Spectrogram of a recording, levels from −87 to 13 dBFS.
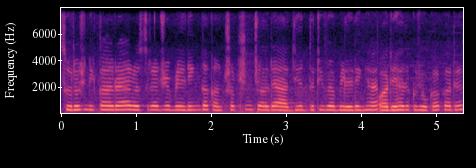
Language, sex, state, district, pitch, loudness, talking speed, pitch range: Hindi, female, Rajasthan, Churu, 285 Hz, -14 LUFS, 280 wpm, 280-295 Hz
